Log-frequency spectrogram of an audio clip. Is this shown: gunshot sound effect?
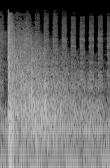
yes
